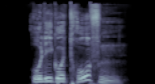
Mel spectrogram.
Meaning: inflection of oligotroph: 1. strong genitive masculine/neuter singular 2. weak/mixed genitive/dative all-gender singular 3. strong/weak/mixed accusative masculine singular 4. strong dative plural
- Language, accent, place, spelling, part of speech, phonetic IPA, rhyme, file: German, Germany, Berlin, oligotrophen, adjective, [oliɡoˈtʁoːfn̩], -oːfn̩, De-oligotrophen.ogg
